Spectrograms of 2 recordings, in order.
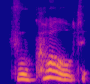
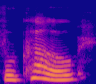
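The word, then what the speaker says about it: Foucault: didn't have it just by what how they pronounce certain words like if they said Fu cult instead of Fuko that was a dead giveaway that they were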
